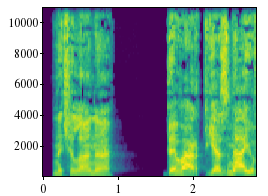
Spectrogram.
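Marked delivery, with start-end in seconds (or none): 1.6-2.8 raised-pitch blurted exclamation; impulsive cry. A narrator's reading. D'Artagnan blurting the enemy's name to milady, excited cry. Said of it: "вскричал Д'Артаньян".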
